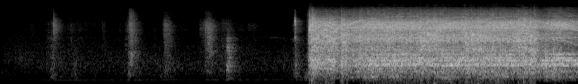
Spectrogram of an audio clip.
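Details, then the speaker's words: 2000 Nissan Maxima with a bad new crankshaft position sensor bought from Amazon: faint ticks and clicks, then the engine suddenly bursts into a harsh roar, an erratic start. "all right so what you're hearing is uh the result of i'm just going to give you the answer it's a bad crank sensor and the part came off of amazon"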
